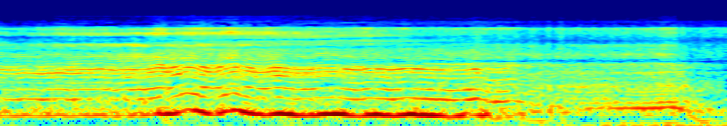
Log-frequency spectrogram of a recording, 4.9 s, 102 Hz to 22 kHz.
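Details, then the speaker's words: Zenoah 30cc two-stroke in an RC boat at about three-quarter throttle, low and high needles just tightened: drone wavers and sags instead of climbing, then drops away; bogging at part throttle. "I have it. It's bogging down a lot. That's all. That's like 3/4 throttle."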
